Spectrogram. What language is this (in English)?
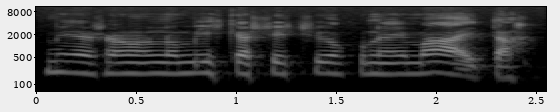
Finnish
